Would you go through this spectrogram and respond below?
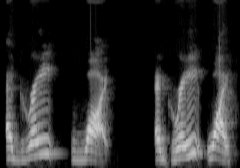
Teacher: don't pronounce the T. او بعمل لها stop وما بطلعش الهواء.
